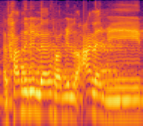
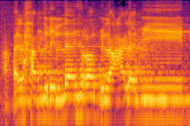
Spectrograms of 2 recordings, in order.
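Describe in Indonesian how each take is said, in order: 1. Vokal setelah ain dibaca pendek. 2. Vokal setelah ain dibaca pendek.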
